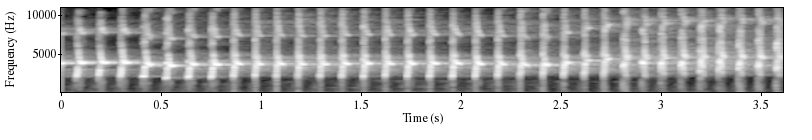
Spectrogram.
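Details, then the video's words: Lovebird in a 'koek' rival-calling bout, a steady run of rapid, high, shrill chattering notes roughly three per second, unbroken throughout, to excite other lovebirds. "Lovebird koek memanggil lawan di iringi ngekek mantap untuk menaikkan emosi lobet lain"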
